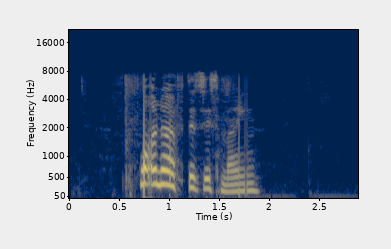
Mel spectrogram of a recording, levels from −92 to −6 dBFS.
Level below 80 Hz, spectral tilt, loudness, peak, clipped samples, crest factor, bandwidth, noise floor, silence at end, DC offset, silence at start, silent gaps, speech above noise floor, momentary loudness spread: -64 dBFS; -5.5 dB/octave; -28 LUFS; -12 dBFS; under 0.1%; 18 dB; 8 kHz; -73 dBFS; 1 s; under 0.1%; 0.55 s; none; 45 dB; 14 LU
